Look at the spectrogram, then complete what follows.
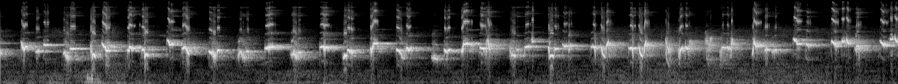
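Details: Yellow-vented bulbul in an aggressive fighting song, a lure to stir other bulbuls to sing; unbroken, fast, gurgling notes that rise and fall in short repeated phrases.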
